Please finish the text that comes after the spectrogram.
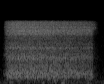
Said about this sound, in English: Gently closing our eyes, taking in a deep breath, breathing in, breathing out. Another deep breath, breathing in,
